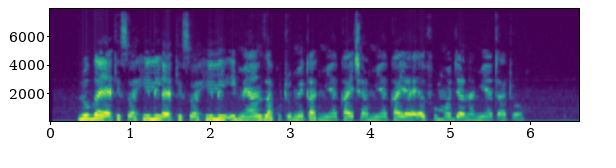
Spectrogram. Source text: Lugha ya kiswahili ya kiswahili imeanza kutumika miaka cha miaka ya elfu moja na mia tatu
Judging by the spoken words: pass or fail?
pass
